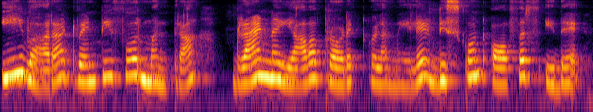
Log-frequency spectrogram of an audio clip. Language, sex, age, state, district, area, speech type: Kannada, female, 18-30, Karnataka, Mysore, urban, read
